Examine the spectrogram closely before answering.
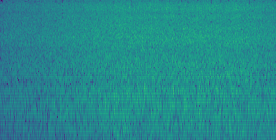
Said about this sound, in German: Mit unbändiger Kraft schießt das Wasser durch hunderte von Tälern hinunter zum Schwarzen Meer. Temel vasıflarının yanında şu anda ben derenin sesini duyuyorum, dinleniyorum.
